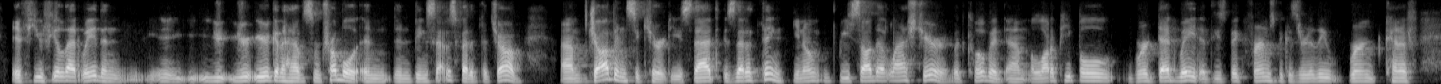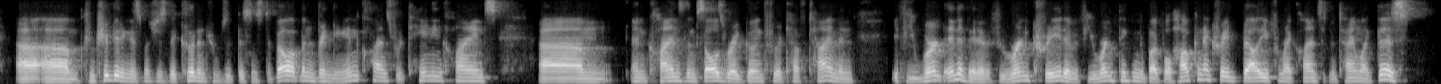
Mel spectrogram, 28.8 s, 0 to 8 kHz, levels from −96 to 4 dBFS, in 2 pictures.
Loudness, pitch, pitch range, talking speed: -21 LUFS, 125 Hz, 115-140 Hz, 225 wpm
